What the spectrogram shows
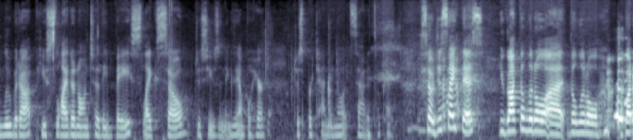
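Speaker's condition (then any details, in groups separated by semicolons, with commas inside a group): No condition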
